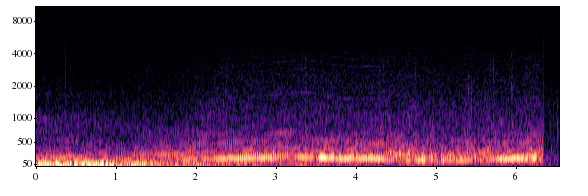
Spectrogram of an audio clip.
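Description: A car engine running and revving up, its pitch wavering up and down, over a low rumble dying away at the start. It cuts off suddenly near the end.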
